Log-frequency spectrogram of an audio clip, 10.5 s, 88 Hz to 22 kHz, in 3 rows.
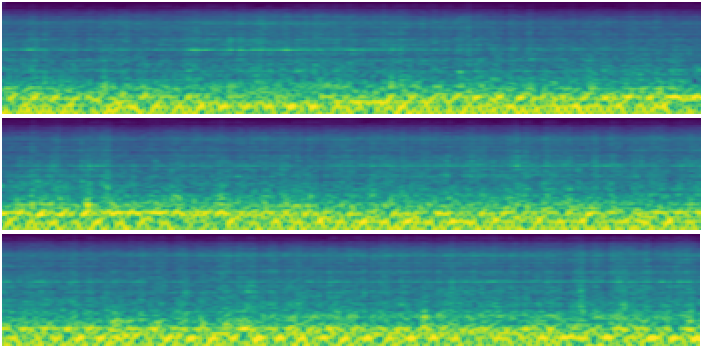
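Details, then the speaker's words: Freshly assembled engine in a shop build, aiming for about 800 hp: deep, steady rumble with an even low beat and no knocks or ticks; sounds good, runs good, normal healthy running. "Not too bad. Sounds good, runs good. Should be pretty spicy when it's done."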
